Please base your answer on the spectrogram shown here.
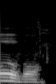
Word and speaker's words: Louisville: I'm supposed to say Louisville, that's how you say it here. There we go. We'll call it Louisville.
